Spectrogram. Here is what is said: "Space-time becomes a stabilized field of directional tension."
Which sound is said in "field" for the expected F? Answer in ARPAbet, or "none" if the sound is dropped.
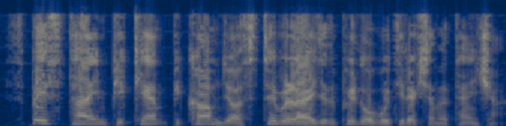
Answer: P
